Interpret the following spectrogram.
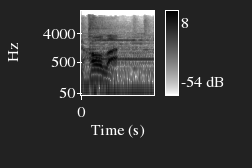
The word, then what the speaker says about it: hola: Remember, H's in Spanish are always silent, like in hola.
